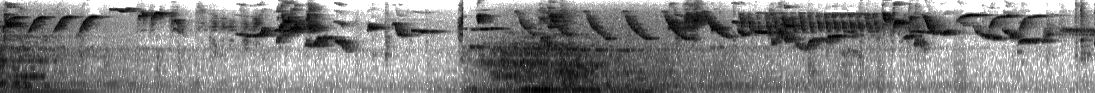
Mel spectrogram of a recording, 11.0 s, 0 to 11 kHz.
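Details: Canary, F2SF type, delivering varied song: quick descending whistled notes and chirps, a short pause, then dense rolling trills and fast repeated sweeps, with low background noise.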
